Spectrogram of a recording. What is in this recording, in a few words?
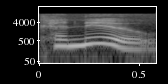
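"canoe", English; My Talking Dictionary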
